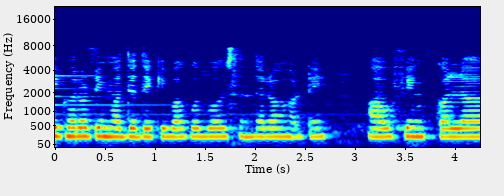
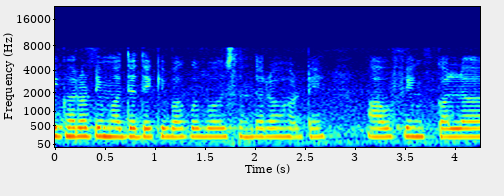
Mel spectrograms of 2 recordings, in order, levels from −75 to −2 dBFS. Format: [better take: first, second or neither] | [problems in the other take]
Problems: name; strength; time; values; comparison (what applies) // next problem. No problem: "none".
second | noise reduction (classical method log-MMSE)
